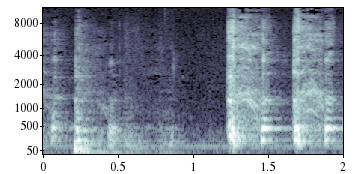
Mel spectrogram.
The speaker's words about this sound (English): Making me cough.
